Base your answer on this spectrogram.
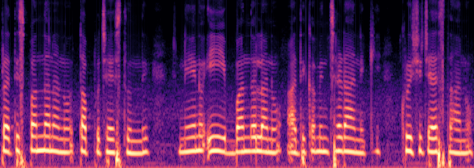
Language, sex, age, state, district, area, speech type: Telugu, female, 45-60, Andhra Pradesh, Kakinada, rural, spontaneous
